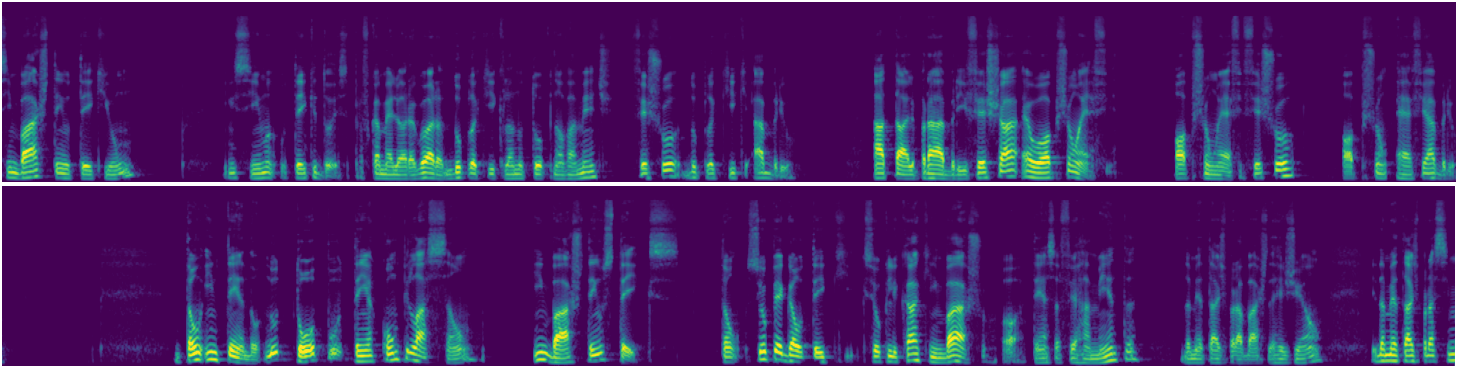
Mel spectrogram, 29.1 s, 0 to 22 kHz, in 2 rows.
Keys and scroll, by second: 13.4 alt+f.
